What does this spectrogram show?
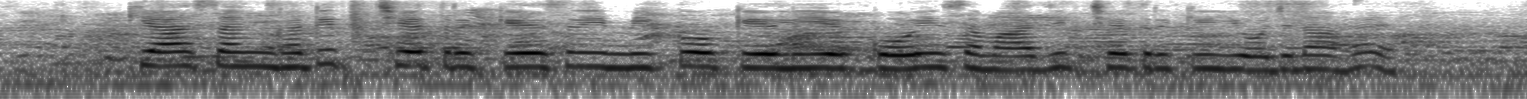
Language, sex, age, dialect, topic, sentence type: Hindi, female, 18-24, Marwari Dhudhari, banking, question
